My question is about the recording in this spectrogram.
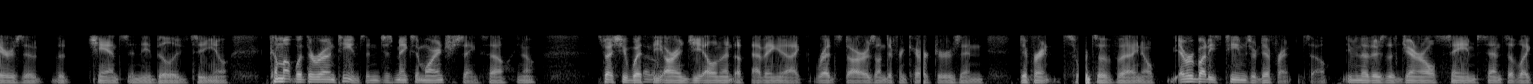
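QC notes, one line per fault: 7.44 to 7.57 s, 9.20 to 9.27 s, 10.78 to 10.93 s: packet loss on an ADPCM call. Holes of 80 ms, 40 ms and 80 ms (a few packets, then a couple, then a few) are filled with silence, before "like red stars on", before "and different" and before "of uh you know". The gaps cut off sharply rather than fading, unlike a dropout with concealment. Afterwards the decoder's predictor and step size no longer match the sender's, so the sound comes back with brief, slight distortion that clears within tens of milliseconds. The narrowband coding, which fits 32 kbit/s G.726, stays light.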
